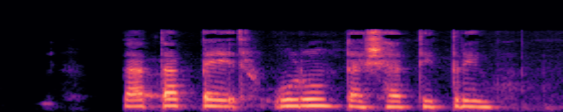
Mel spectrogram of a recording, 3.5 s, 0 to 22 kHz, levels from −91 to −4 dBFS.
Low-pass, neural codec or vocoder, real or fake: 7.2 kHz; none; real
